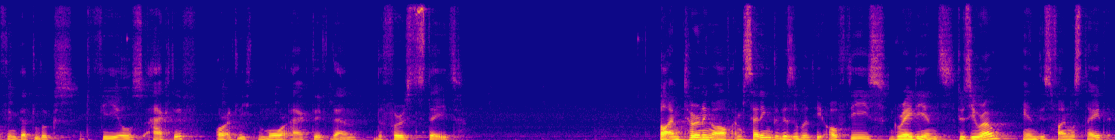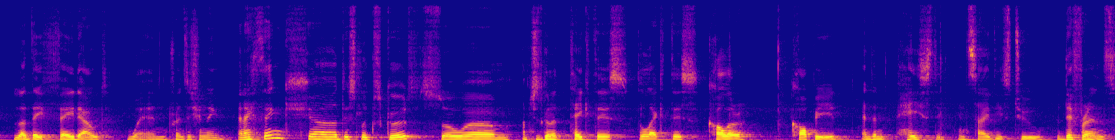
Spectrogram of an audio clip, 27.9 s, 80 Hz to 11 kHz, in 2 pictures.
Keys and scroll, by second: 12.0 super+y, 12.0 super+z, 23.7 super+c, 25.7 super+v.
